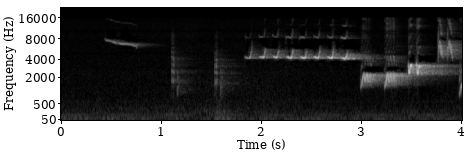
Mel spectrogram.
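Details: Nightingale singing at New Year: a thin descending whistle and soft ticks, then a rapid run of identical high notes repeated about eight times, ending in loud rising slurred whistles.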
